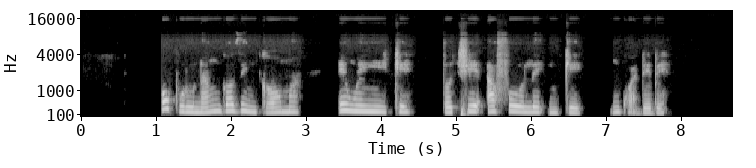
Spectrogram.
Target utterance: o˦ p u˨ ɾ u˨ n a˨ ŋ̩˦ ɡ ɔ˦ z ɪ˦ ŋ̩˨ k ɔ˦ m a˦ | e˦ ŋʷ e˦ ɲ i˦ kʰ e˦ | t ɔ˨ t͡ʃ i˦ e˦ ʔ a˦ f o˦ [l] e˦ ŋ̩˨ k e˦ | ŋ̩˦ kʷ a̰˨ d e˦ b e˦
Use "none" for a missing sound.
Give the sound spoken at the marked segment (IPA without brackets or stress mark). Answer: l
